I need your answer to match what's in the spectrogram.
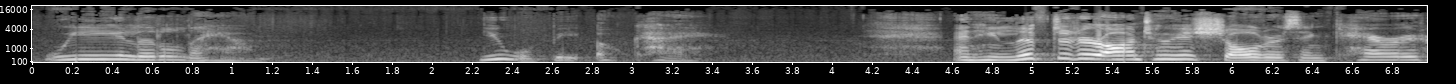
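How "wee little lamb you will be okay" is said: loving voice. A narrator's reading. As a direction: gently reassure a hurt lamb. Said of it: "in his most loving voice".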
